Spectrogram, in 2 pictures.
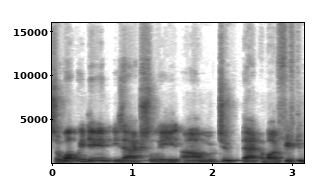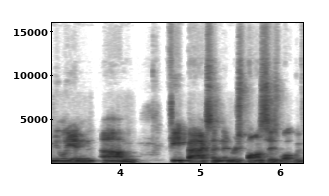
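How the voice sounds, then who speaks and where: Somewhat breathy, this voice keeps a moderate pace. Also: man. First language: Finnish. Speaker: company representative presenting product. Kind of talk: webinar presentation. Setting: online webinar. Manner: halting, many fillers and repetitions.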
